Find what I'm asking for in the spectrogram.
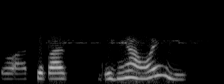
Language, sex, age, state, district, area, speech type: Urdu, female, 18-30, Uttar Pradesh, Shahjahanpur, urban, conversation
